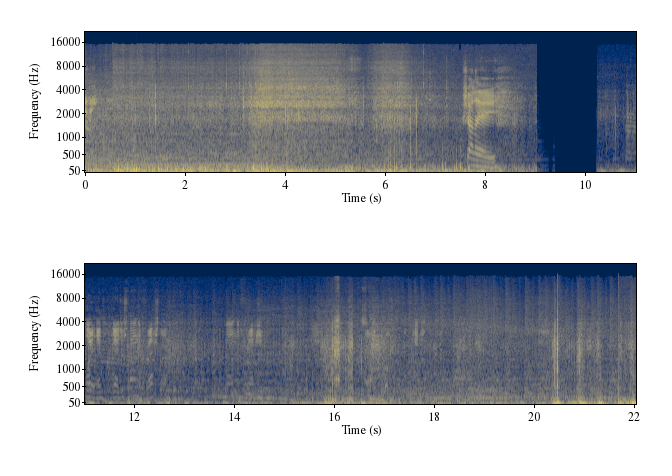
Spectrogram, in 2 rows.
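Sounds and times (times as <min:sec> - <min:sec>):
wind buffeting microphone: 0:00.0 - 0:07.8
skis scraping over snow: 0:00.6 - 0:08.8, 0:10.8 - 0:17.8.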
